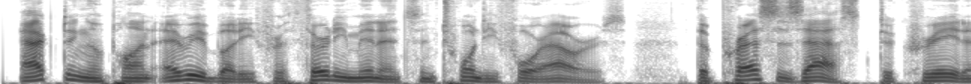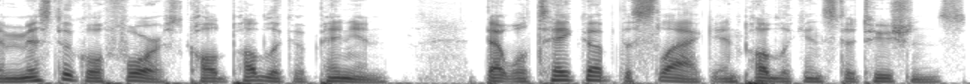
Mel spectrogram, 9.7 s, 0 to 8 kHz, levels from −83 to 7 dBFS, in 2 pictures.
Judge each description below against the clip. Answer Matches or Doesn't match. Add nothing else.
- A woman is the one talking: Doesn't match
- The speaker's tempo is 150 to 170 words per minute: Doesn't match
